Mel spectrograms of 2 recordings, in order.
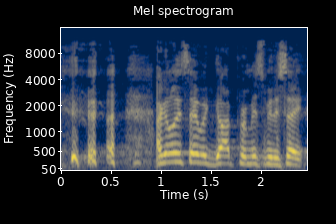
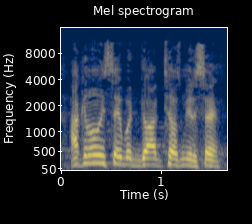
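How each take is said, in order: First: Sheepish laugh. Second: Said in the usual way. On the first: Retold or imitated. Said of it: "After the last encounter, right". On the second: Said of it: "After the last encounter".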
